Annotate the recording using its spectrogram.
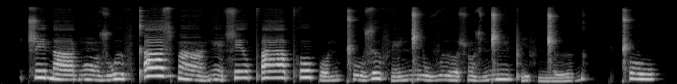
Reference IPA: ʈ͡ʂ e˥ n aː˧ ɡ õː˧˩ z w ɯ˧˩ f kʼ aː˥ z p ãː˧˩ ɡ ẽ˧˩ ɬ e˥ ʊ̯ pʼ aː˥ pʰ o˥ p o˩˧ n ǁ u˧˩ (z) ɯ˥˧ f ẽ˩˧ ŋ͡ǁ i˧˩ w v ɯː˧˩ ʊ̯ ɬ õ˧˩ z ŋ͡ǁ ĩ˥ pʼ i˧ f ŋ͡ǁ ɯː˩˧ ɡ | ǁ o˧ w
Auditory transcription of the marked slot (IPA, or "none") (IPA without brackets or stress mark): z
